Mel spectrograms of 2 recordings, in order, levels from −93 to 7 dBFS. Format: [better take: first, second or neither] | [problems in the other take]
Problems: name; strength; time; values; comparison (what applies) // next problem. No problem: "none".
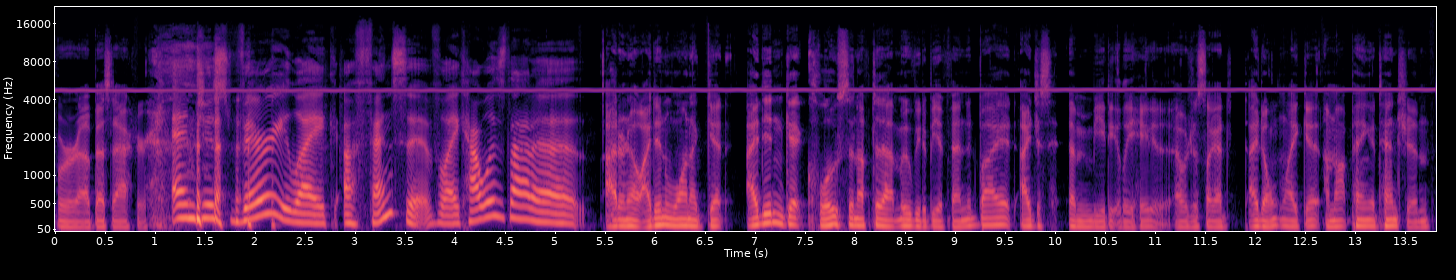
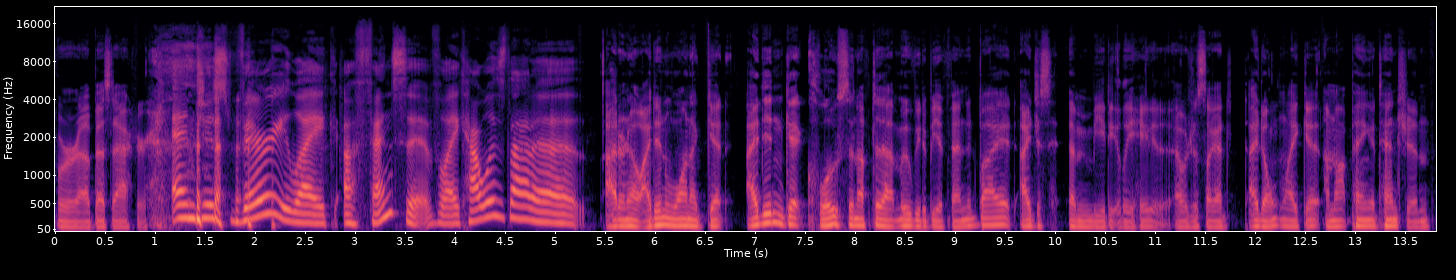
second | high-pitched whine; noticeable; throughout; 5 kHz, 20 dB below the speech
